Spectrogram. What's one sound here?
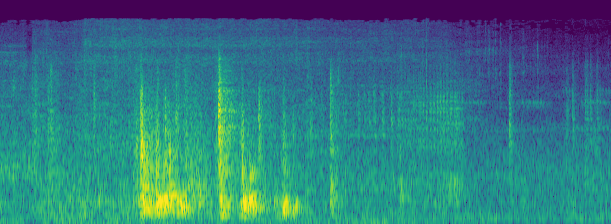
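A scooter engine hums as the scooter rolls along.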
